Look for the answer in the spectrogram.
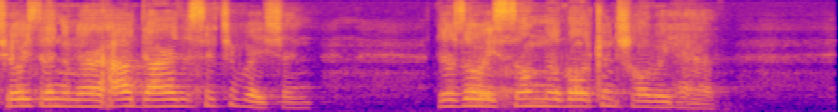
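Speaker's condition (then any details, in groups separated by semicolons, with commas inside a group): ALS; familial form; simple tasks harder, in drug trial to slow progression; affects vocal cords, slowly losing ability to communicate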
